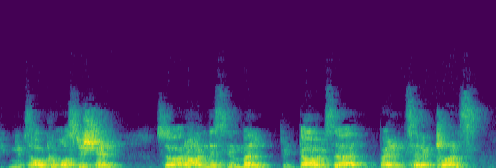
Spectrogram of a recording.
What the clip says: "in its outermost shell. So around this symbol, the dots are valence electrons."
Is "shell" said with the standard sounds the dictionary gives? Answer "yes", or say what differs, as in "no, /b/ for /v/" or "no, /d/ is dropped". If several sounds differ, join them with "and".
no, /n/ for /l/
